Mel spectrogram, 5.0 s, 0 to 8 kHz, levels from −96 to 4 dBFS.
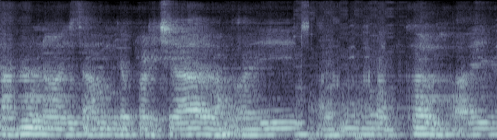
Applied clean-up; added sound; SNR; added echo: neural separator model SepFormer DNS4.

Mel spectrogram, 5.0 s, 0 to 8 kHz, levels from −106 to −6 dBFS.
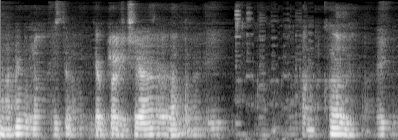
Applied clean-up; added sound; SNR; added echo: neural mask model DeepFilterNet 3.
